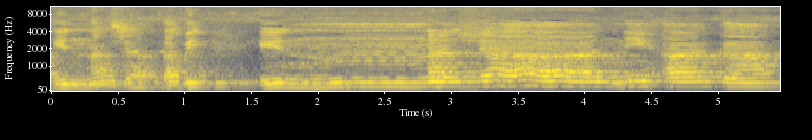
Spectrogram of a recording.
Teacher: setiap nun bertasdid gunnah itu digentak ditahan dulu, jangan langsung dilepas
